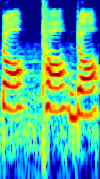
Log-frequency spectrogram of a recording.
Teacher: জিভের ডগাটা কিন্তু ঠিক মূর্ধাতে যে টাচ করছে, মূর্ধাতে যে স্পর্শ পাচ্ছে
